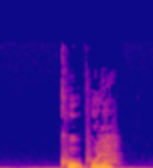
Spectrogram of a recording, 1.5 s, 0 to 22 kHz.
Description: kopula substantiv, intetkøn Bøjning -et, -er, -erne Udtale [ ˈkoˀpula ] Oprindelse af latin copula 'bånd' Betydninger 1.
